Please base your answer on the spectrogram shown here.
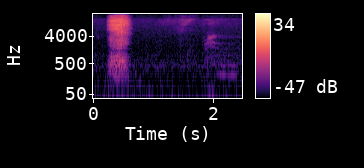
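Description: One sharp, explosive sneeze followed by quiet breathing and a soft voiced sound.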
